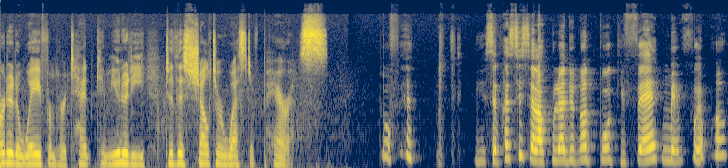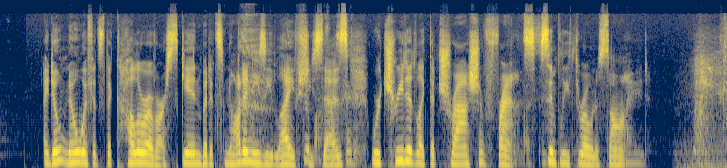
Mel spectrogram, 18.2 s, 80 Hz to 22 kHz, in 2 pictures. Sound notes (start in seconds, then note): 7.2 speaking French; 8.1 crying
